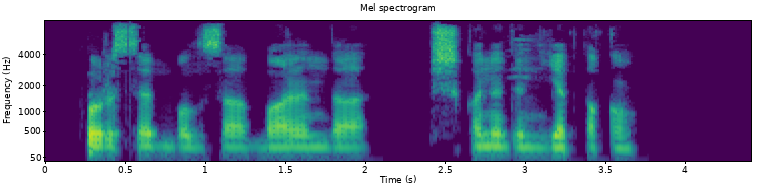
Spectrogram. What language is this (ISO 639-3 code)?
uig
